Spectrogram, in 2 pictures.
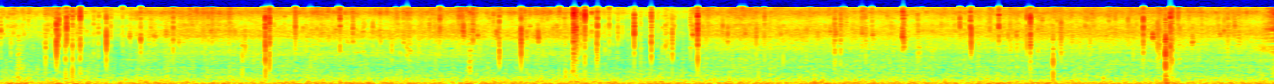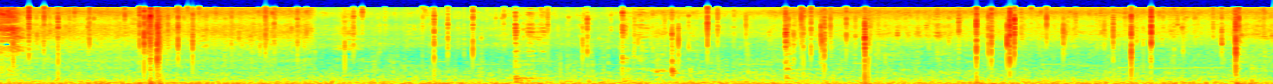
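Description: Mashed-potato fries frying in hot oil in a wide metal pan: a steady sizzle with scattered sharp pops.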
